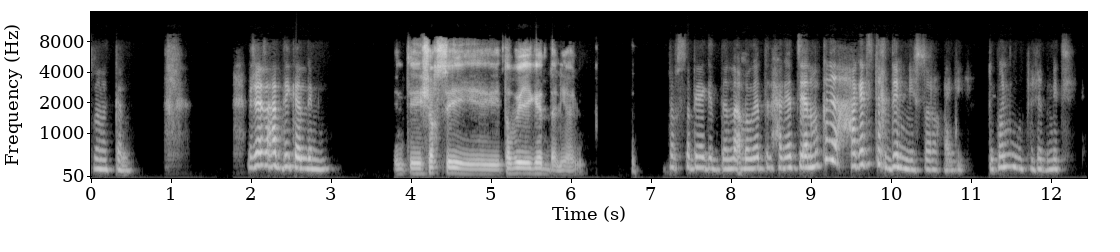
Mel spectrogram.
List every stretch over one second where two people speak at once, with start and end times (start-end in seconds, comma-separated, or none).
none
